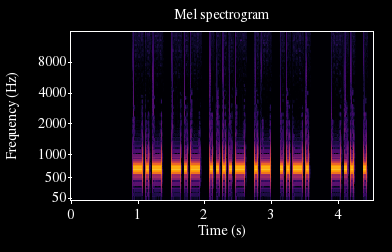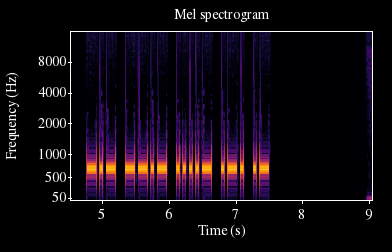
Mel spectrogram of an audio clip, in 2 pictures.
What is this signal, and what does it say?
Morse code, heard as a keyed tone, about 25 wpm, 700 Hz. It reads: KK4AF DE KQ4RA
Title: USA Callsign DE Callsign - 5 Characters - 25wpm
